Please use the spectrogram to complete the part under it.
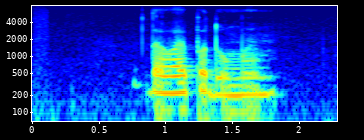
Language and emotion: Russian, neutral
